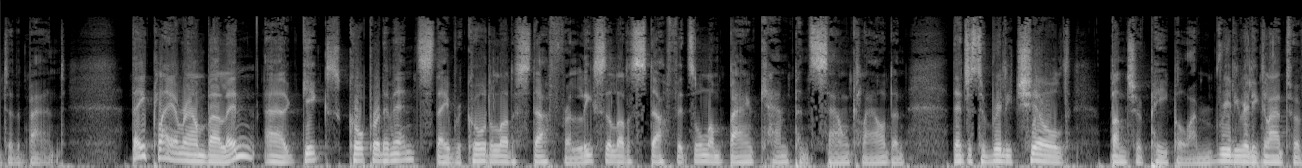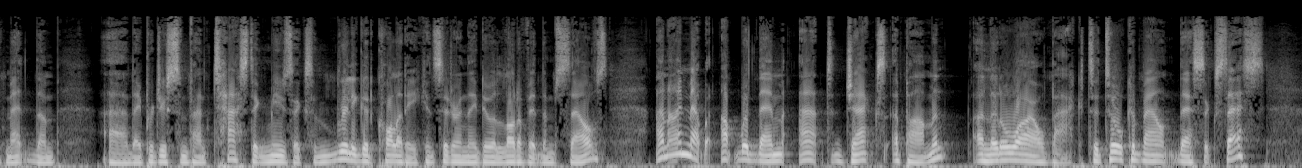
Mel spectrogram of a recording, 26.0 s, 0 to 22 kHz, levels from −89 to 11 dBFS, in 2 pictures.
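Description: A harsh, gritty fuzz rides the loudest moments of the speech from start to finish, with crackle on the stronger peaks. This is hard clipping: the level was driven about 9 dB past what a stage in the chain could pass, so every peak beyond that ceiling was sliced flat. Only a small share of the samples, around 2 percent, hit the limit, but those squared-off tops add high harmonics that give the peaks their edge.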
